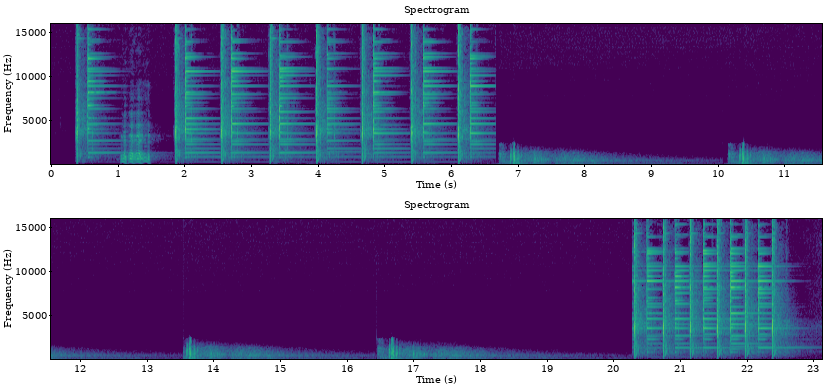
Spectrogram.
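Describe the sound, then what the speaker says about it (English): Gumballs fired from a paintball gun strike a steel target, first as rapid runs of sharp metallic clangs, then as four single loud rings spaced a few seconds apart, each decaying slowly, before a final fast volley. "Let's see what happens when we shoot this steel target."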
